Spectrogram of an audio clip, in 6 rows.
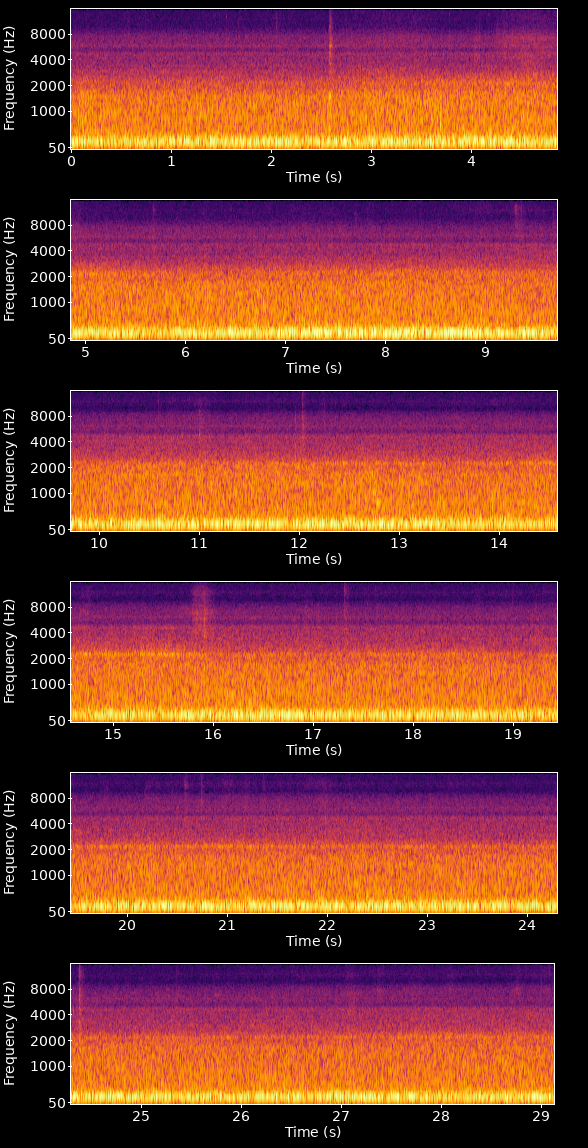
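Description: Steady running noise of an E2 series Shinkansen at speed, heard from inside the passenger cabin: an even low rumble with no breaks.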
